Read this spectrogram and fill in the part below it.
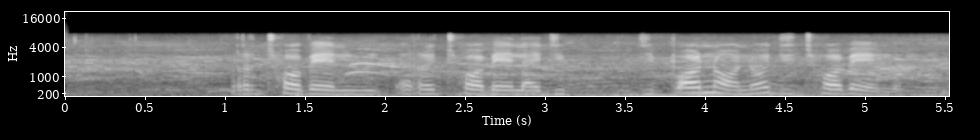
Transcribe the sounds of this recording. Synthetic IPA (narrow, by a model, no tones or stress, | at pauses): rɪtʰɔbɛladipʼɔnɔnɔditʰɔbɛːlɔ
